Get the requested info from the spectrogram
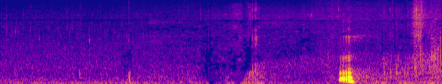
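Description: Faint steady outdoor background, then one short, low grunt from a man's voice about three and a half seconds in.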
